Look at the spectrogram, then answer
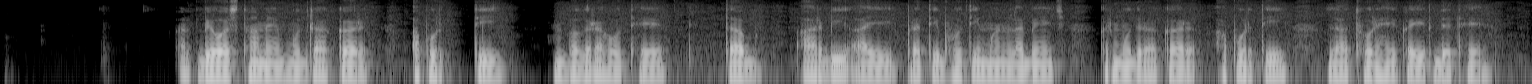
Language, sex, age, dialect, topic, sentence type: Chhattisgarhi, male, 56-60, Northern/Bhandar, banking, statement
